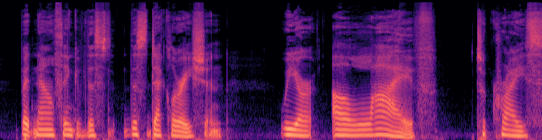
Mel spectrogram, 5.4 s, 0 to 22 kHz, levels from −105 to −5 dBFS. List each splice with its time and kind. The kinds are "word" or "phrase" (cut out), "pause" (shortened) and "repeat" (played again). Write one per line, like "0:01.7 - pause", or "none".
none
